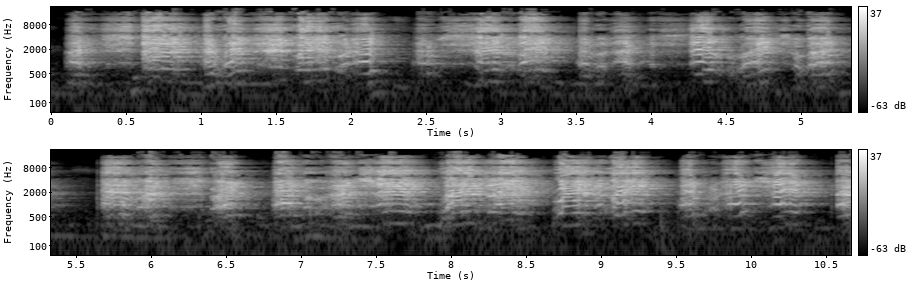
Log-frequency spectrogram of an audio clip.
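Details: Pet Moluccan cockatoo talking and cursing angrily: long runs of rough, screechy, word-like syllables, broken by one clear pause midway.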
